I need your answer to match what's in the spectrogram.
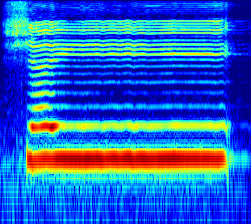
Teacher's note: جب ہم وقف کر دیں گے تو یہاں پہ حمزہ ساکن ہو جائے گا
